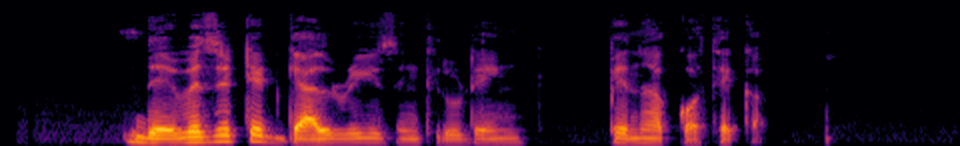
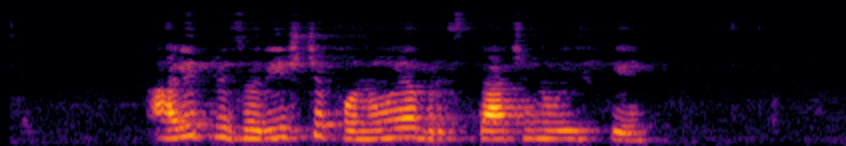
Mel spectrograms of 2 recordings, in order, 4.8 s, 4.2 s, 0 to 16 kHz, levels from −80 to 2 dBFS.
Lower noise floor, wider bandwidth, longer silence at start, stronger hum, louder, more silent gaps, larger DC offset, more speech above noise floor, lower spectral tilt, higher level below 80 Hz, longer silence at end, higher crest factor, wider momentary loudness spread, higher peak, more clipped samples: first, -71 dBFS vs -64 dBFS; about the same, 11.5 kHz vs 11.5 kHz; second, 0.6 s vs 0.75 s; neither; about the same, -21 LUFS vs -22 LUFS; neither; neither; first, 51 dB vs 43 dB; about the same, -6.5 dB/octave vs -6.5 dB/octave; about the same, -64 dBFS vs -68 dBFS; about the same, 1 s vs 1 s; about the same, 20 dB vs 22 dB; first, 15 LU vs 12 LU; about the same, -2 dBFS vs -2 dBFS; neither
